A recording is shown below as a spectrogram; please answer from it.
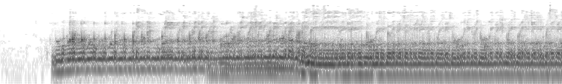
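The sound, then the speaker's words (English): A person gargling water, a voiced, bubbling gurgle that starts abruptly and holds steady and loud for about five seconds, with its pitch shifting partway through. “Take a sip of water. This is all staying in. Can I get it's a gargle? Be staying in. Let's gargle.”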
